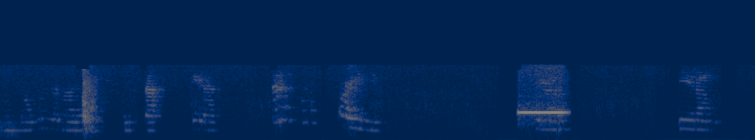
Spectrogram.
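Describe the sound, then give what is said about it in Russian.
A single steady beep from a company's automated phone answering system, sounding after a recorded voice prompt and standing out clearly before a brief burst of speech. “Наберите добавочный номер или после звукового сигнала произнесите фамилию и имя сотрудника.”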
